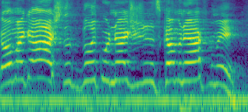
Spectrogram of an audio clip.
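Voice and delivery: high, loud, hammed-up freak-out; mock panic. Audience member mock-panicking at the fog, hammed-up scared. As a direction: play the spooked onlooker, over the top. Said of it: "They're like".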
